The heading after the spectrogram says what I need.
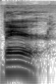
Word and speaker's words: Bexar: going on in the politics wait where where's Bear County ER by San Antonio it's called bear it's not bear in Spanish it's bear okay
